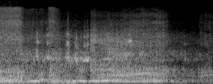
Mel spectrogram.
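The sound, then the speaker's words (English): Tires skid and screech as cars spin around a park parking lot in Las Cruces during an enthusiasts' car meet. One loud, continuous rasping squeal with engine roar runs throughout and eases slightly near the end. “Enthusiasts show off their vehicles and sometimes skid around the parking lot in chaotic and dangerous fashion, as shown in this video obtained by Las Cruces police.”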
